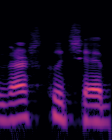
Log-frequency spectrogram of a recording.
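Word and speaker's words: Wurstküche: I've had there's a place in LA called it's pronounced like Vers Kuche, but it's spelled Worst Cooch.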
